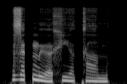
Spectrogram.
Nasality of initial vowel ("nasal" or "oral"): oral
